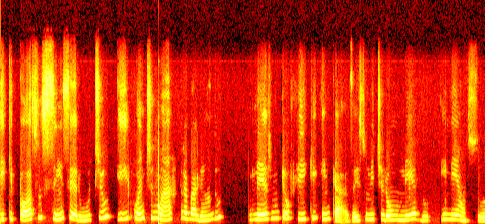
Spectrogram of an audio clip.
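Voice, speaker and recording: A woman's high, dark, mellow voice, very slow, with lively intonation and a dry, close sound with no echo. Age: 60s. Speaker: retired teacher, workshop participant. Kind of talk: personal testimony. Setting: video call.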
